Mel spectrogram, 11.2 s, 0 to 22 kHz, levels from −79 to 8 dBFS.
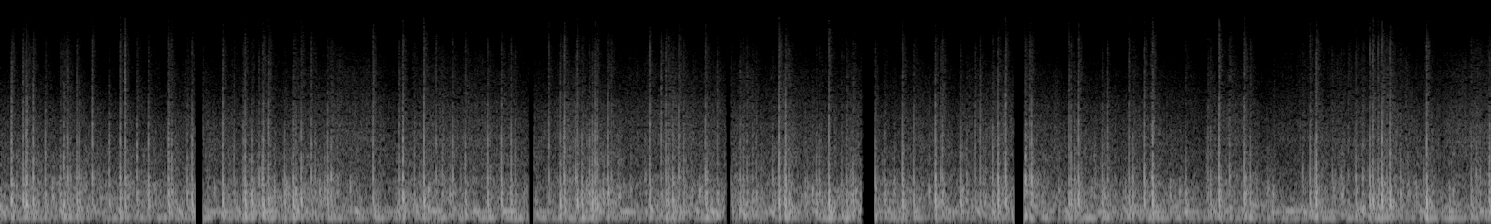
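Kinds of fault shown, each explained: Block of digital silence: at 1.46, 3.96, 5.44, 6.46 and 7.6 s the sound cuts out abruptly for 61, 40, 40, 102 and 80 ms. Zeros replace the audio there, because either an output buffer went unfilled in time or a calculation produced invalid numbers.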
